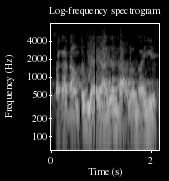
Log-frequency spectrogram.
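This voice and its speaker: Minangkabau preacher in an echoey hall. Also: male voice, mid-range voice, fairly even intonation, measured pace. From West Sumatra. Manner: storytelling, mixing dialect with asides to the audience. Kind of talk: humorous sermon. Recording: echoey hall, dull lo-fi sound.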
